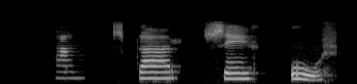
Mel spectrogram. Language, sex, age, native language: Icelandic, female, 6, Icelandic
